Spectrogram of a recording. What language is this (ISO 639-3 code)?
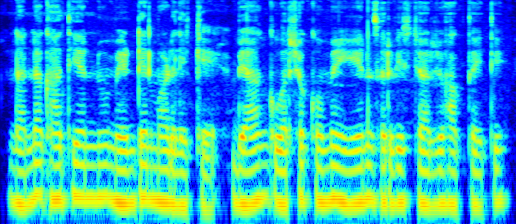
kan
